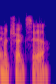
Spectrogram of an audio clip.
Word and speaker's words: Matrixia: Founder of Matrixia, if I pronounce that right. Yeah, that's right. Yeah, That's right. yeah, Matrixia.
